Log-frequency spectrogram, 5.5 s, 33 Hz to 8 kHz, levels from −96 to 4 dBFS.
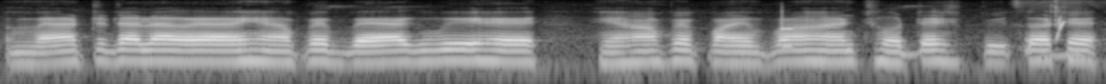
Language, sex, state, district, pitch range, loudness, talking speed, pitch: Hindi, male, Bihar, West Champaran, 140-150 Hz, -13 LUFS, 140 wpm, 145 Hz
